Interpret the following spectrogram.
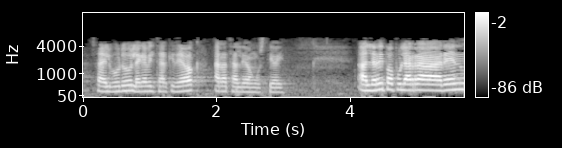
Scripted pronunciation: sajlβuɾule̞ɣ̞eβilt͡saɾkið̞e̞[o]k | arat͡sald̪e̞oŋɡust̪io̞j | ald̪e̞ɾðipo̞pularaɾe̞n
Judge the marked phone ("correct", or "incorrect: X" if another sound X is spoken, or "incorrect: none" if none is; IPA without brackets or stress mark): correct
